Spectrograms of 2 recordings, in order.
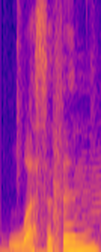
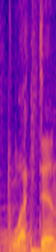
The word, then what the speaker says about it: lecithin: G of this sunflower leian I think is how I pronounced it I was calling it lectin I think my bad yeah it's a very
